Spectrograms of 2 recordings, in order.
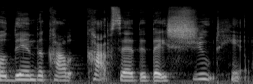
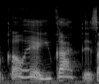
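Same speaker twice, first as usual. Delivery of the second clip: higher, soft encouragement; encouraging mom; 10 semitones higher, 4 dB quieter than usual. Retold or imitated. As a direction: cheer him on gently. Reassuring son driving.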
